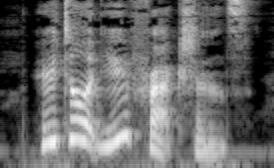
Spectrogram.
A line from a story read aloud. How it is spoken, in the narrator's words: Sandra laughed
